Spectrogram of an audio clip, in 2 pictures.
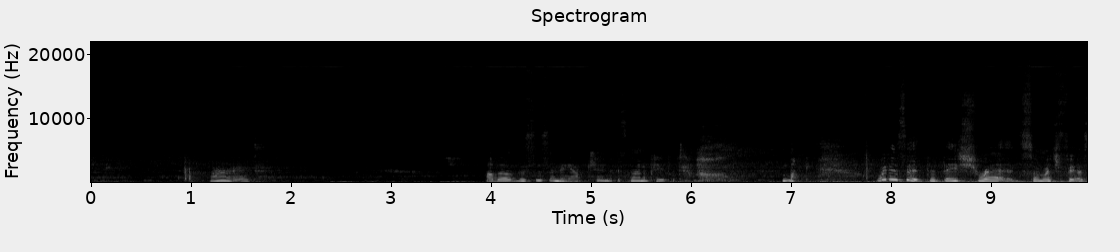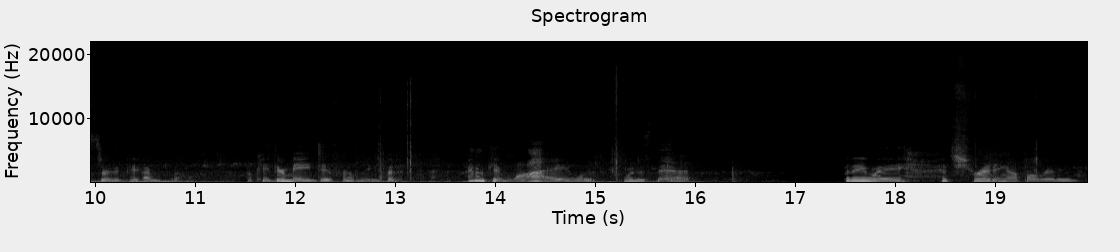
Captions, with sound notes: all right although this is a napkin, it's not a paper towel (laughs) what is it that they shred so much faster than-- well okay they're made differently, but i don't get why, what is that? but anyway it's shredding up already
